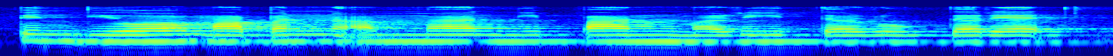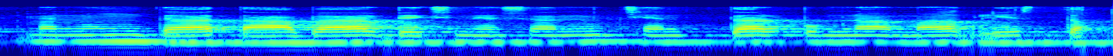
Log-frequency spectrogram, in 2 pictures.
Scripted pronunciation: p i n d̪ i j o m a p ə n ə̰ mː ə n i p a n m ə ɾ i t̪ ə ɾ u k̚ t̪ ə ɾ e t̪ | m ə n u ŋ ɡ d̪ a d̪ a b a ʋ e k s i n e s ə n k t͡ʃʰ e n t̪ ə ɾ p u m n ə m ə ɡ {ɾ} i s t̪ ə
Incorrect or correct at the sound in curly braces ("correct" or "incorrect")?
incorrect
